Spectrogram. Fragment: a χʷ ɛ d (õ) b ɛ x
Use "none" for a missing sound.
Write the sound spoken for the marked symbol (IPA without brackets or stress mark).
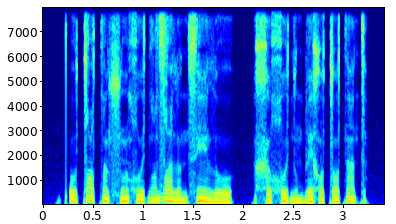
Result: õ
